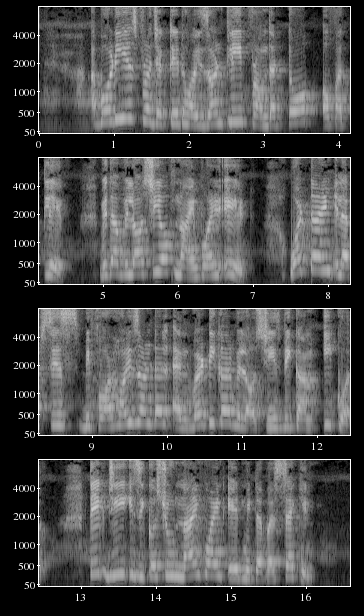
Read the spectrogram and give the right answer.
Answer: Number D option, 1 second.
